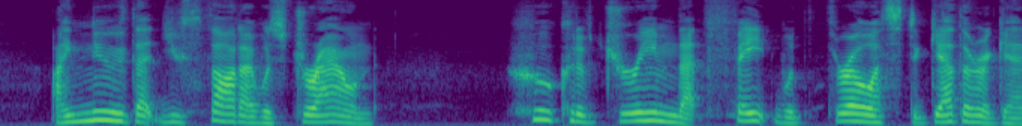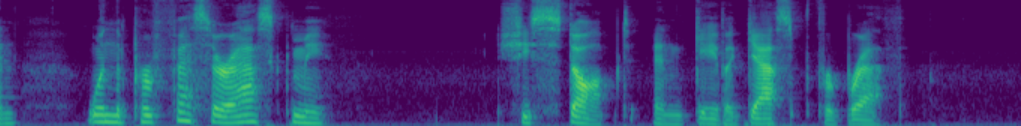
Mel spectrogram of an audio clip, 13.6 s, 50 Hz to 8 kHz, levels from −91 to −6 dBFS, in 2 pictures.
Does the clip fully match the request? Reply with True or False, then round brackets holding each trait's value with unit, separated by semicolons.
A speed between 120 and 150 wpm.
True (145 wpm)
